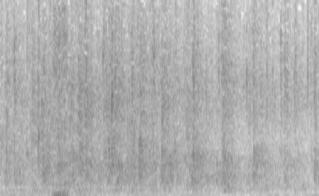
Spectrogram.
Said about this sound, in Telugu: మీరు చేస్తారన్న నమ్మకం, ఇప్పుడు మీకు నమ్మకం ఉంటే కొట్టండి చప్పట్లు.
